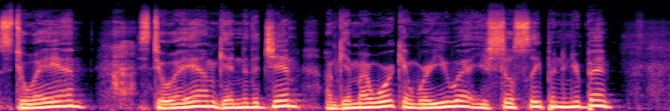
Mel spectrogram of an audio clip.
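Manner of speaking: high mocking bragging voice. Retelling a comedian's bit making fun of Mark Wahlberg: mocking Mark Wahlberg impression. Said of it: "making fun of Mark Wahlberg".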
